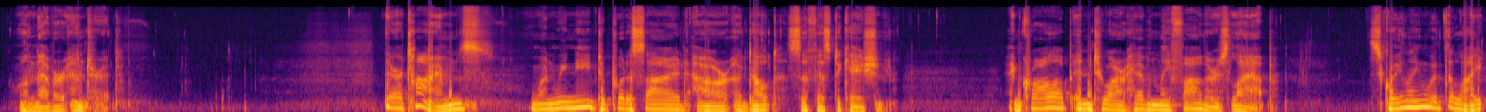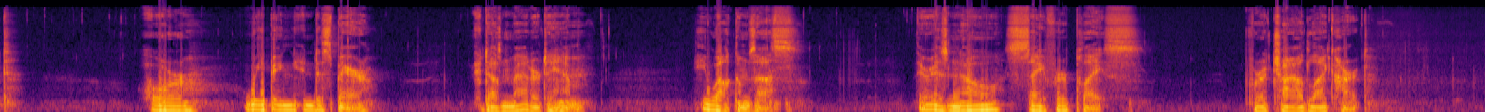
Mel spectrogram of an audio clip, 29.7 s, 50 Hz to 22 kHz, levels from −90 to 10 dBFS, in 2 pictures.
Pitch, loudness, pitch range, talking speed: 125 Hz, -11 LUFS, 110-145 Hz, 95 wpm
